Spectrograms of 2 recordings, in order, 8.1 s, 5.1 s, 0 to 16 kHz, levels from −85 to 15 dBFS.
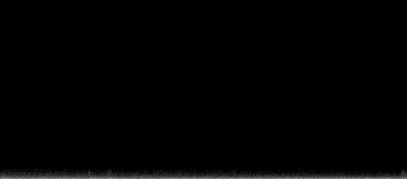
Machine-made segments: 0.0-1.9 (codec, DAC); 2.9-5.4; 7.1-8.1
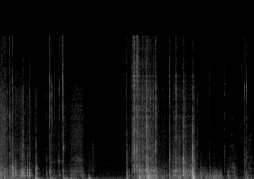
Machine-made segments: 1.1-3.9 (autoencoder, DAC-VAE)

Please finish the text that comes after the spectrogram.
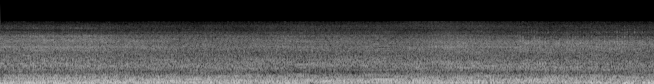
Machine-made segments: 1.3-5.2 (autoencoder, DAC-VAE)

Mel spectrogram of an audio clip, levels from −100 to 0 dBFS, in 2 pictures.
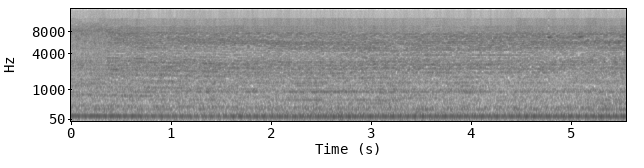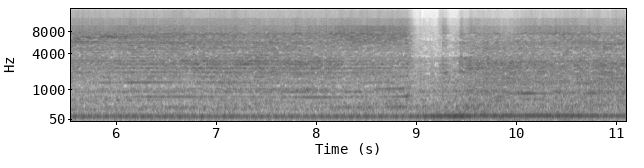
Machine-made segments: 9.3-9.9 (vocoder, BigVGAN v2)

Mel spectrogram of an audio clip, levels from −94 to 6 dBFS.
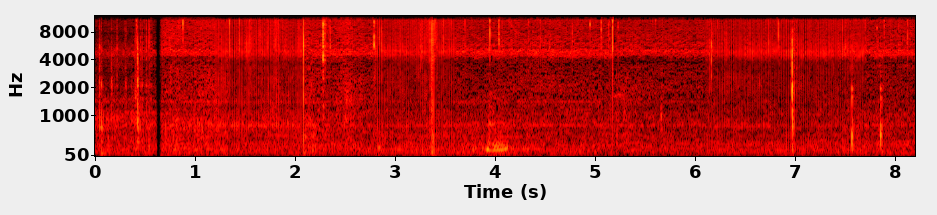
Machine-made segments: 1.2-2.1 (vocoder, BigVGAN v2); 2.8-3.6; 6.1-7.7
